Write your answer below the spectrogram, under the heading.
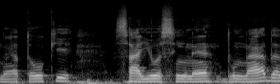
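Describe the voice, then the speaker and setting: With a normal speaking voice, a man talks at a medium pitch and a fairly slow pace, his intonation fairly even. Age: 20s. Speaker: company director. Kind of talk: interview.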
